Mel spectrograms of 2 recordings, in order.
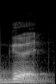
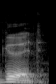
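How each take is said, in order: First: The word ends cleanly on the D sound. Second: The same.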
